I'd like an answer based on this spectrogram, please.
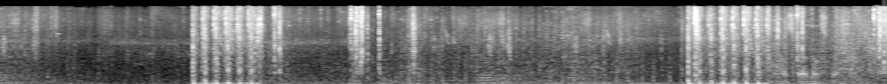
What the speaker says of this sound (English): Oh my god, he's shooting behind wall.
